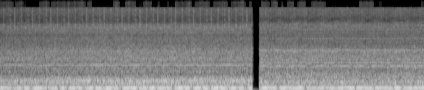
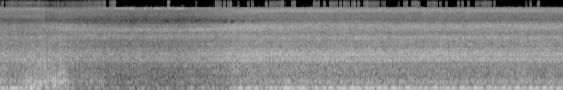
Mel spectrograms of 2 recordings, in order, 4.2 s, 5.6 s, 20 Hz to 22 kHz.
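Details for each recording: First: 2001 Dodge Ram 1500 Sport V8 idling while warming up after an engine swap to a good used engine because the old one needed a crankshaft; thermostat drilled to bleed and still closed. Deep, steady even rumble, no knocks or misfires; healthy. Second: 2001 Dodge Ram 1500 Sport, swapped-in used engine after crank sensor change: extended fast steady cranking with a hiss because the fuel rails are full of air, fan hitting the radiator hose, before it finally catches.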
